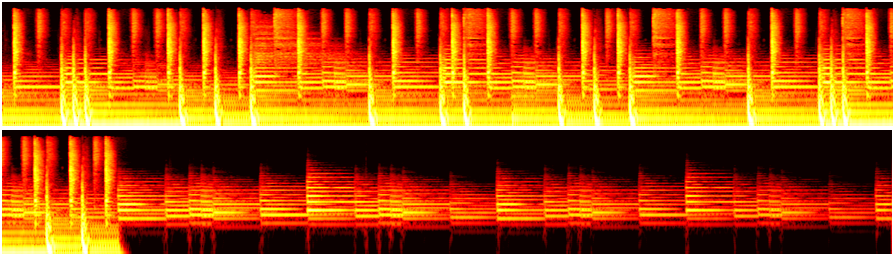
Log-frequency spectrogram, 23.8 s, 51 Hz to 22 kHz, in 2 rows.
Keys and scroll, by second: 7.5 F3, 20.0 g.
